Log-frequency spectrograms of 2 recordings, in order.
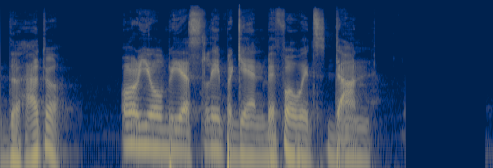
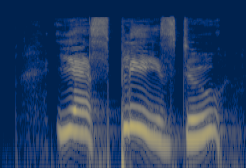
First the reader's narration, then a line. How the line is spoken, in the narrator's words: pleaded Alice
